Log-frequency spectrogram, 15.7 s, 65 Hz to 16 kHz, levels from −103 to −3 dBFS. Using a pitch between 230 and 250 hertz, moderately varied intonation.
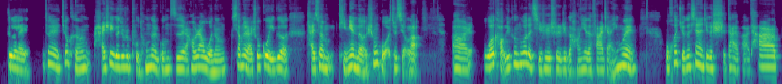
No: high, 190 Hz; average, 3.2 semitones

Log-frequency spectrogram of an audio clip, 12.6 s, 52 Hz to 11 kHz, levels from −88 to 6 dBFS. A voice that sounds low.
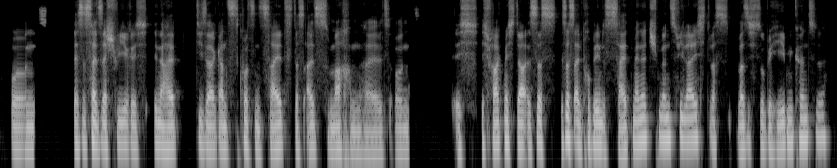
Yes: low, 105 Hz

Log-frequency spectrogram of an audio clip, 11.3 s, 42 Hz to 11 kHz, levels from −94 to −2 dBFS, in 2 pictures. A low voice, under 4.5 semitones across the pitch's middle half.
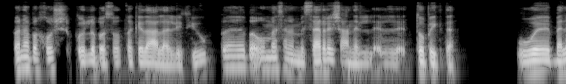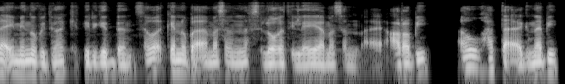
Yes: very low, 90 Hz; average, 3.7 semitones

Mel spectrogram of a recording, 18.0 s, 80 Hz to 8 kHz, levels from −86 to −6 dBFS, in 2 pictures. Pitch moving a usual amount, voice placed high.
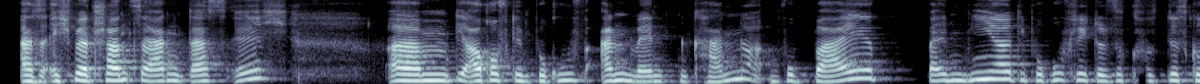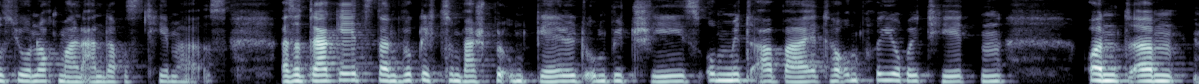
No: narrow, 2.3 semitones; high, 205 Hz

